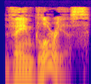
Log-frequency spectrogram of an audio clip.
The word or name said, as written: vainglorious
